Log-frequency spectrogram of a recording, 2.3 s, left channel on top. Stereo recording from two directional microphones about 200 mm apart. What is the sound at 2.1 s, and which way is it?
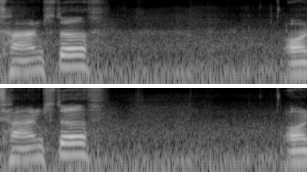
Speech, 30° right (ahead or behind).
